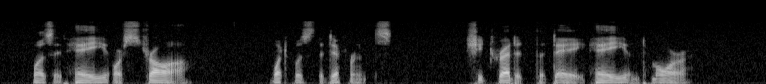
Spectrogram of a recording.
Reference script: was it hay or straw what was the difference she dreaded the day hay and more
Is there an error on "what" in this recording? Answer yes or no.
no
